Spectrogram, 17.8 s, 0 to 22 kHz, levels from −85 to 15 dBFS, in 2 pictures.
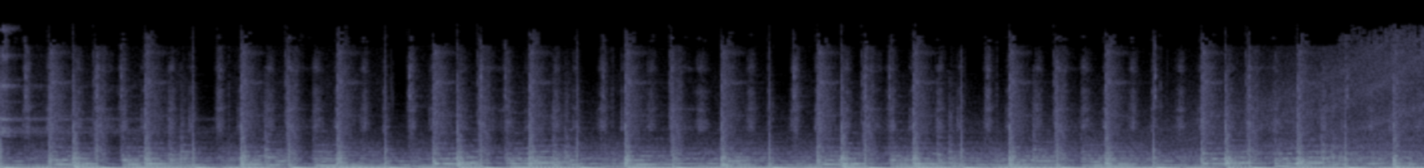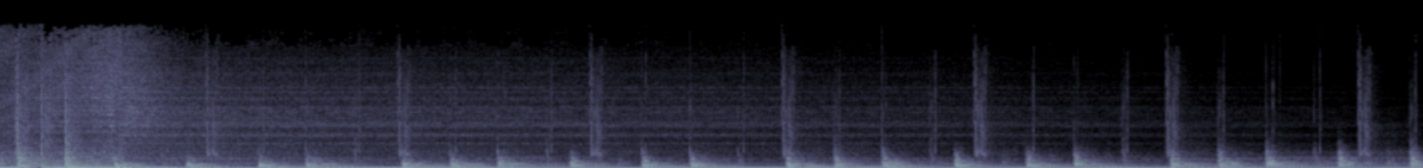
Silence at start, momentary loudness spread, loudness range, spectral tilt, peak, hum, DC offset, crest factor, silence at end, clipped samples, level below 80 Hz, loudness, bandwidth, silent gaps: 0 s; 8 LU; 7 LU; -5.5 dB/octave; -12 dBFS; none; under 0.1%; 12 dB; 0 s; under 0.1%; -28 dBFS; -26 LUFS; 18.5 kHz; none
